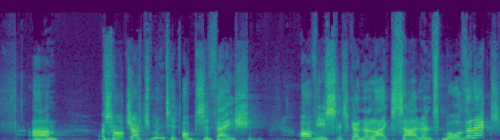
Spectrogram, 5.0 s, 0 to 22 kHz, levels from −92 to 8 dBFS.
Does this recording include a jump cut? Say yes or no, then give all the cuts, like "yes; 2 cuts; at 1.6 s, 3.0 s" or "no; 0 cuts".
yes; 3 cuts; at 1.2 s, 1.8 s, 3.4 s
